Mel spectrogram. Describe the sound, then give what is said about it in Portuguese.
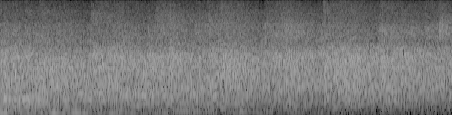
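An audience applauding the Lord, a dense, steady wash of many hands clapping at an even loudness throughout, with no voices standing out. “Você pode aplaudir o Senhor por causa disso?”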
